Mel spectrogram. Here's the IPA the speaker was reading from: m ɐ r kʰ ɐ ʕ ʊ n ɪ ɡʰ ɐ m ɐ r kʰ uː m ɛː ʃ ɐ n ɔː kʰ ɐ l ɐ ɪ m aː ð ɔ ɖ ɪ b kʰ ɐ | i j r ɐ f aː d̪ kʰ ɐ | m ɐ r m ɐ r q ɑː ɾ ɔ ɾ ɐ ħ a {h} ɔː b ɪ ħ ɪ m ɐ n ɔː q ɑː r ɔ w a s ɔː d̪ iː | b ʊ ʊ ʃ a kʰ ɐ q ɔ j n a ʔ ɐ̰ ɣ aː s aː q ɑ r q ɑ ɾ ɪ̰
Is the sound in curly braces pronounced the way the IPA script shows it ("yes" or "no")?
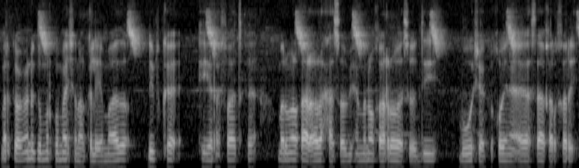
no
